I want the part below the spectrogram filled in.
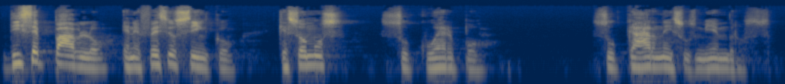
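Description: Impassioned preacher in a reverberant hall. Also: male voice, medium pitch, steady tone. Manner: impassioned preaching, dropping to soft slow quotes. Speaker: pastor. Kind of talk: sermon.

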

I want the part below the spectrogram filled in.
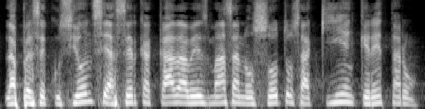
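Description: A man's voice: high voice, fairly even intonation, moderate pace. A man preaching a sermon as pastor, earnest and repeating phrases for emphasis.

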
